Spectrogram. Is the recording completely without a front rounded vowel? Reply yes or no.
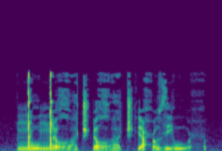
no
